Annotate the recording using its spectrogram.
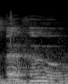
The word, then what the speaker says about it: The HU: So my album review is The Who, which is... It's spelled H-U, and it's a Mongolian folk metal rock band.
